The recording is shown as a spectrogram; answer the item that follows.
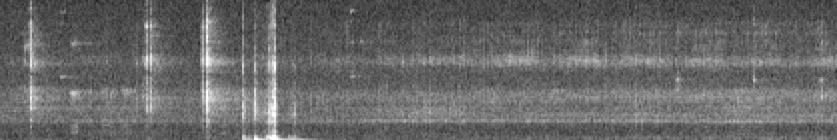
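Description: Electric go-karts running with a faint steady high whine, and a loud muffled thump and rumble about two and a half seconds in, with a few light clicks before it.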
